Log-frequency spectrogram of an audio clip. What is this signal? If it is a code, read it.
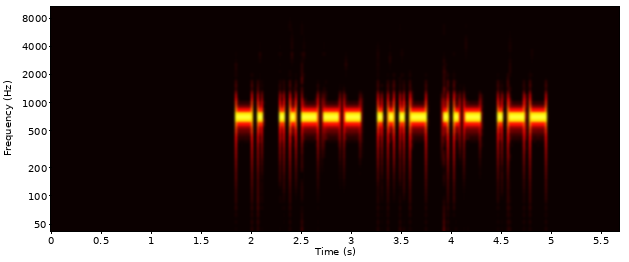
Morse code, heard as a keyed tone, about 22 wpm, 700 Hz. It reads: N2VUW
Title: USA Call Signs - 5 Characters - Repeated 3x - 22wpm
